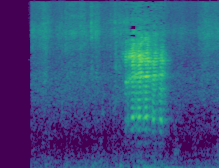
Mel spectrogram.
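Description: A lamb bleating once, a short high-pitched bleat about a second and a half in. It comes after a brief moment of dead silence at an edit.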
